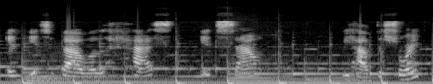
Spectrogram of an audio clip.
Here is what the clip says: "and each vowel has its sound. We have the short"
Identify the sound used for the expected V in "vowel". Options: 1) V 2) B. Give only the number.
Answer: 2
